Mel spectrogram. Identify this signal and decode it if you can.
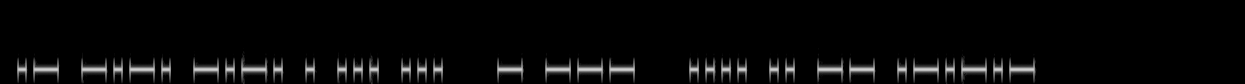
Morse code, heard as a keyed tone, about 15 wpm, 700 Hz. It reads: ACCESS TO HIM.
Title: Sentences from Top 1000 Words - Review Part 4 - 15wpm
